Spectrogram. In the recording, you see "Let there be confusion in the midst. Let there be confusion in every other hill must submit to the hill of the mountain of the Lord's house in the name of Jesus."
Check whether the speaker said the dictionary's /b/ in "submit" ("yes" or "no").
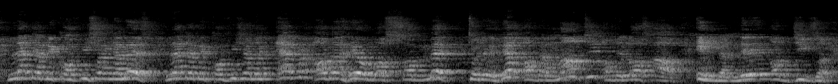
yes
